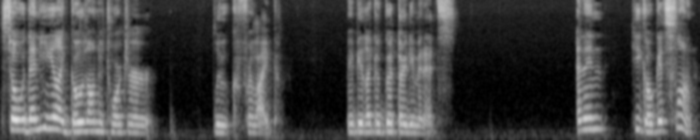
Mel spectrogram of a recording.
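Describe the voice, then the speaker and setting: A woman's voice: medium pitch, measured pace, pauses often, warm tone. A young woman giving a casual, profane rant about a book plot, packed with "like" fillers. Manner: profane, filler-heavy storytelling. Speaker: book vlogger.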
